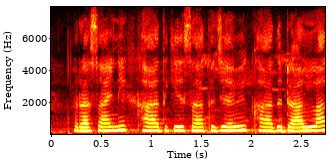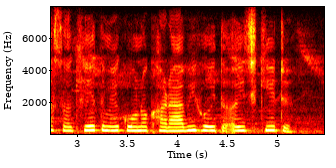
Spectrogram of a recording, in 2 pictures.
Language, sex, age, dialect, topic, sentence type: Maithili, female, 25-30, Bajjika, agriculture, question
